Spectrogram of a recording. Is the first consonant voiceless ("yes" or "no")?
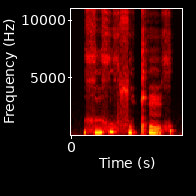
yes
